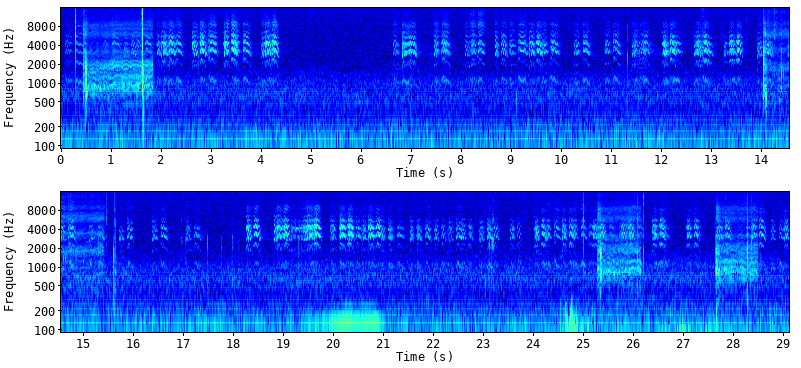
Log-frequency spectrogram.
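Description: Birds calling in the dawn half-light: long series of repeated high chirping notes, about two a second, with a few short, harsher and louder calls breaking in.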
